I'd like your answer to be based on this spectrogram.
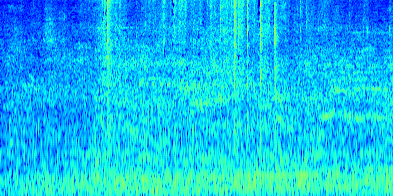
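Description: A teddy pigeon coos softly and repeatedly over a constant hiss of outdoor background noise, with faint voices in the distance.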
